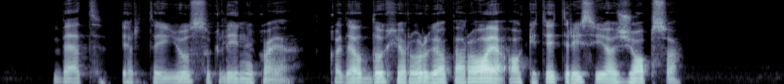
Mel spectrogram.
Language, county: Lithuanian, Kaunas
